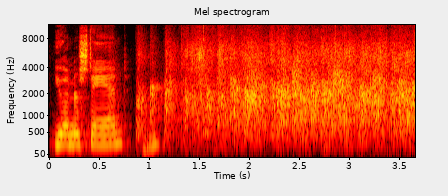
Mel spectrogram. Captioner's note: audience clapping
